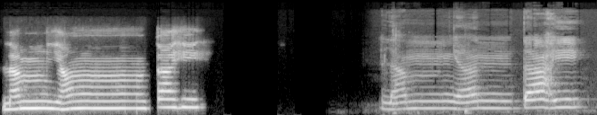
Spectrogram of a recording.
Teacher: If you remember from one of the lessons, noon sakin, when you see a noon sakin, what's after is important. In this case, this is an ikhfa, and it's a slight nasalization.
